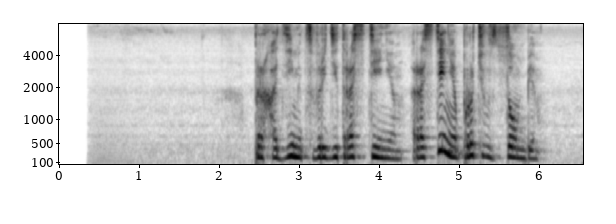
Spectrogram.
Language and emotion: Russian, angry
